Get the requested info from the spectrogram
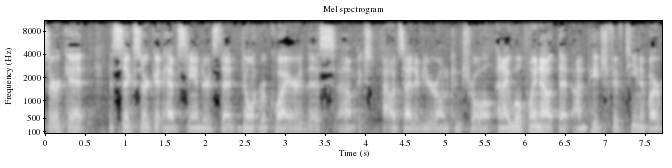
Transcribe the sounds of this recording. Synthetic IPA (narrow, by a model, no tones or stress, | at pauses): sɜ˞kɪt̪̚ | ðɨsɪksɜ˞kɨt̚hɨv̥stæ̃ndə˞dzðɨt̚d̥õʊ̃nʔɹɨkʰw̥aɪə˞ðɪsɨʔa̰ʊtsaɪɾʌvjə˞õʊ̃nkʰn̩tʰɹ̥oʊlˠə̰̃ɾ̃aɪwəlˠpʰɔ̃ɪ̃ɾ̃aʊt̪̚ðɨɾn̩pʰeɪ̥ʒ̥fɪftʰĩnʌvaʊə˞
